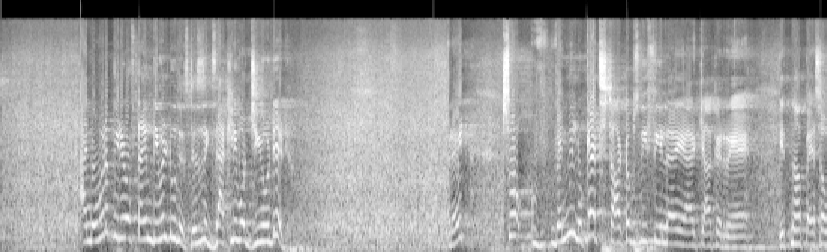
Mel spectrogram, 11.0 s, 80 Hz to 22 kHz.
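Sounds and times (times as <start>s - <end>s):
speech: 6.0s - 11.0s.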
